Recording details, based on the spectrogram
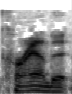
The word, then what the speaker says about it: karambit: Let's start out with a karambit, and I think that is the right way to pronounce it, by the way.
